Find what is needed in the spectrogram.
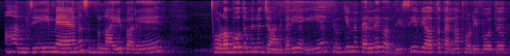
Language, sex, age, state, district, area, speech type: Punjabi, female, 30-45, Punjab, Jalandhar, urban, spontaneous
